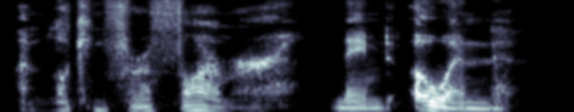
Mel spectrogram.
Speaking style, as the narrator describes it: she hisses

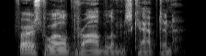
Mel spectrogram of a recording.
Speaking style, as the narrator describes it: Copeland replied with a chuckle

